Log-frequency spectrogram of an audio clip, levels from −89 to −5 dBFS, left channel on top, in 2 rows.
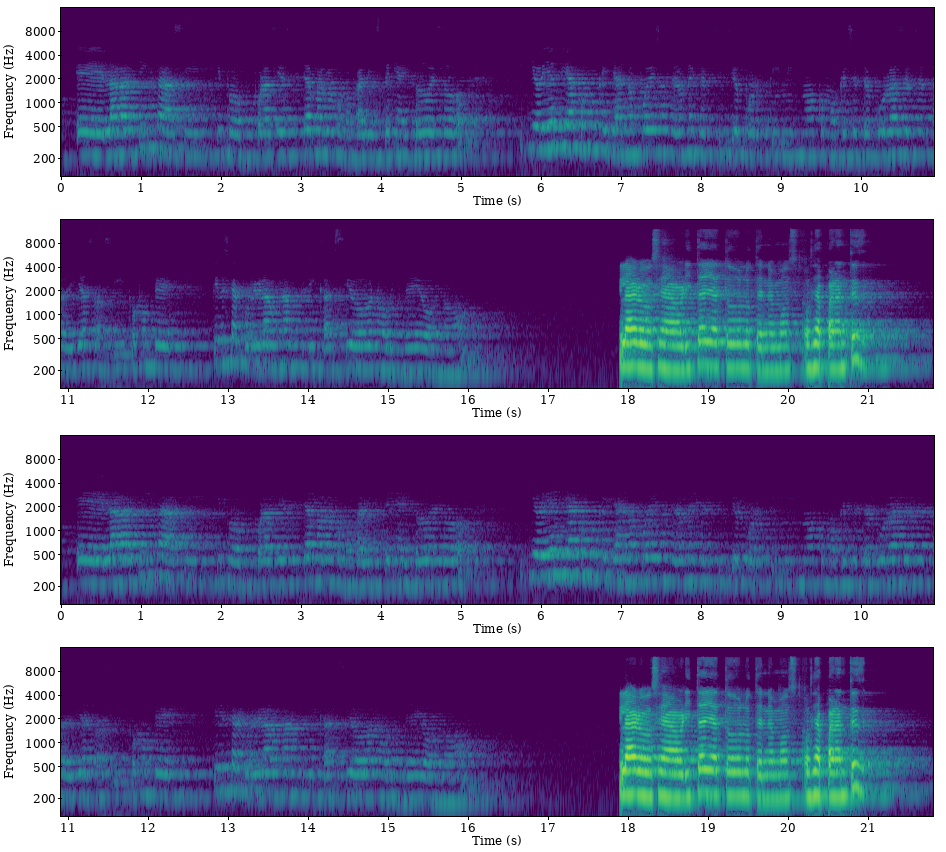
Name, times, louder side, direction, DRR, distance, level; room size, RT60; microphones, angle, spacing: voice 1, 0.2-5.0 5.8-12.3 12.8-16.0, left 1 dB, 65° left, -1 dB, 5.4 m, -50 dB
voice 2, 17.9-21.0, right 3 dB, 25° right, 12 dB, 0.6 m, -25 dB
27.0 x 19.5 x 8.7 m, 2.2 s
head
